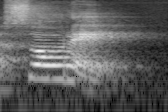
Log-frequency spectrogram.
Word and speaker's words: sore: 我们来听一下 ayo，好，那下面一个 O 呢，就是那个 sore 那个例子，这个 O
